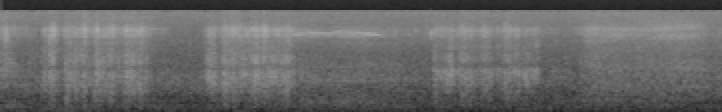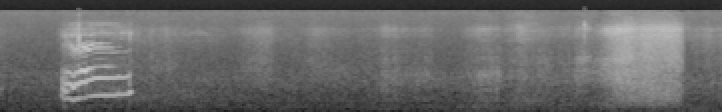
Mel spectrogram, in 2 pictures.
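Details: Ragdoll cat giving one short, drawn-out meow that rises then bends downward, standing out from a quiet room with faint hiss and soft rustling before and after.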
